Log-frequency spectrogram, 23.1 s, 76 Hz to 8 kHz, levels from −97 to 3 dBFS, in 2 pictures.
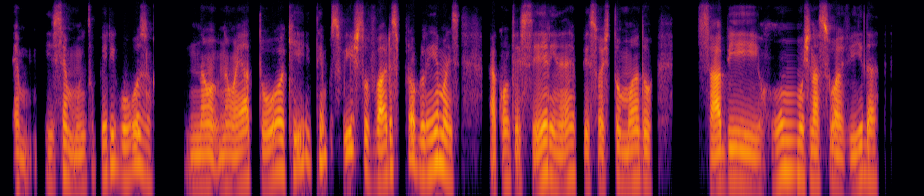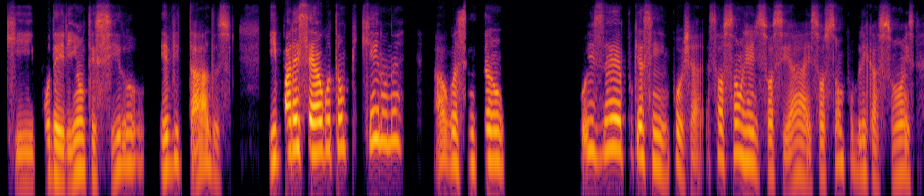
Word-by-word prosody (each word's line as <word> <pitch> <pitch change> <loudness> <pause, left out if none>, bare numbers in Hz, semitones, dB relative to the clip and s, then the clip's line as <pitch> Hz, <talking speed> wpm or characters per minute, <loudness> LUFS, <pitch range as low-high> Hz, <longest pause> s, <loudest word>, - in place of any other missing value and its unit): é - - -7
mui - - -12 0.2
isso 110 +2 -11
é - - +1
muito 105 +5 -9
perigoso. 135 -2 -4 0.4
Não 105 +1 -3
não 100 0 -4
é 110 - -1
à - - -1
toa 140 +7 0
que 170 +4 -7
temos 190 +1 -7
visto 120 +5 -1
vários 120 +5 +2
problemas 145 -1 -1 0.4
acontecerem, 135 -4 -2
né, 110 +5 -3
pessoas - - -6
tomando, 115 -1 -2 0.6
sabe, 110 -2 0
rumos 130 +4 -4
na 110 -1 +1
sua 105 -2 0
vida 115 +5 -5 0.7
que 105 0 -7
poderiam 135 +2 +3
ter 130 - -6
sido 170 +8 -4 0.2
evitados 160 +4 0 0.5
e 180 +3 +2
parecer 220 +3 +10
algo 225 +2 +9
tão 240 +1 +3
pequeno, 280 +3 +1
né, 280 0 0 0.4
algo 175 - -1
assim 170 +1 -1
tão 180 -2 +4 1.0
pois 220 -2 -2
é 235 0 +7
porque, 200 - 0
assim, 165 -7 0
poxa - - -3
só 190 0 -1
são 215 +2 +1
redes 175 -6 -1
sociais, 135 -1 -3
só 135 - -3
são 175 - -6
publicações, 140 -3 -5
140 Hz, 130 wpm, -22 LUFS, 115-175 Hz, 1.0 s, parecer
